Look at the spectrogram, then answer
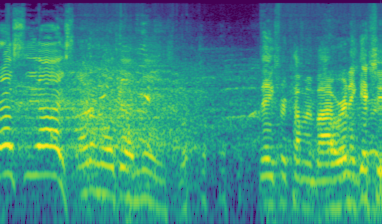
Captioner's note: laughter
